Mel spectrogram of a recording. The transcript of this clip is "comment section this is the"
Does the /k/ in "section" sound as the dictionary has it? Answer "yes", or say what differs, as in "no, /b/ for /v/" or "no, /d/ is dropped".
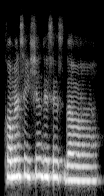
no, /k/ is dropped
